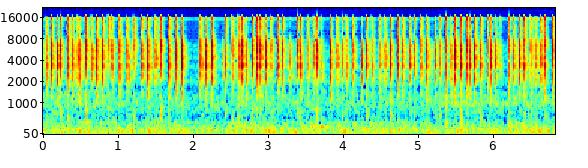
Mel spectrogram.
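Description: A small black, glossy glass perfume bottle shaped like a high-heel shoe with a red sole is held in one hand and tapped rapidly with long nails. The result is a fast, steady stream of crisp, bright clicks with almost no ring, broken by a brief pause near the two-second mark.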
